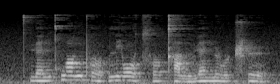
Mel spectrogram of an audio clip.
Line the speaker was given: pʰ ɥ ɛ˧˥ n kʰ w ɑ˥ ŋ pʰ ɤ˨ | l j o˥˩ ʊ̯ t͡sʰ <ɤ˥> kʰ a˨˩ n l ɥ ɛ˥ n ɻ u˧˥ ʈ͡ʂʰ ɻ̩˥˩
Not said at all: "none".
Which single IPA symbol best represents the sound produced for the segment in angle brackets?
ɤ˧˥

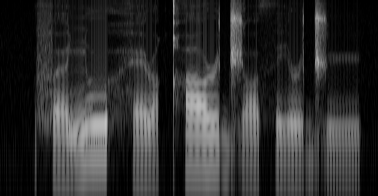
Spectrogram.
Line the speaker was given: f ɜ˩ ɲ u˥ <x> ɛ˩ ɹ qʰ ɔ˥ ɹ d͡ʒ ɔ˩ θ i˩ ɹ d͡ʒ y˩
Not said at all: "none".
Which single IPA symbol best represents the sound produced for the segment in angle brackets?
h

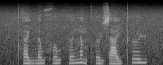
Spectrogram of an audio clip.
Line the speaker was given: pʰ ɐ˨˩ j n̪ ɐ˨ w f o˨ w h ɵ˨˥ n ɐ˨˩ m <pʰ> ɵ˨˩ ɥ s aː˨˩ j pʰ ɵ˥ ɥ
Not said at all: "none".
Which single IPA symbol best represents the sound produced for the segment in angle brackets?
pʰ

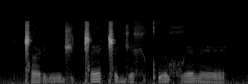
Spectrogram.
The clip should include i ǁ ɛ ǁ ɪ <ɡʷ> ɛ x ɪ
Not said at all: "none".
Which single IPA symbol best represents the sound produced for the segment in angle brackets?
ɡʲ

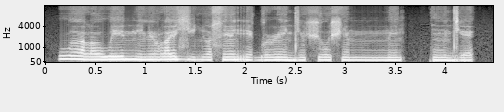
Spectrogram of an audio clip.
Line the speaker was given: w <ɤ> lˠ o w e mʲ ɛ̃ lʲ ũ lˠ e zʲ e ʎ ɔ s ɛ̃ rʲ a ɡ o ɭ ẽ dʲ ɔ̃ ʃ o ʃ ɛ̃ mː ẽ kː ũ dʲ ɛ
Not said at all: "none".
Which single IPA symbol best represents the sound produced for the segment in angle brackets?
ɤ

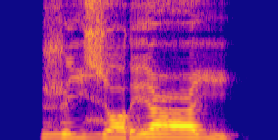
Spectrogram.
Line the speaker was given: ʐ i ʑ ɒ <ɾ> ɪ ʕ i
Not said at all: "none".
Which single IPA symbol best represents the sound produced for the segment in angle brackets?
ɾ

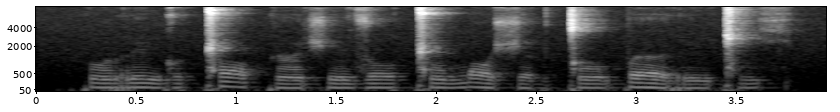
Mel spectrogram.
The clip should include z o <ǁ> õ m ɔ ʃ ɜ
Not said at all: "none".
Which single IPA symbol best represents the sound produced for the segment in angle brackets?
ǁ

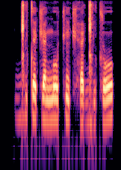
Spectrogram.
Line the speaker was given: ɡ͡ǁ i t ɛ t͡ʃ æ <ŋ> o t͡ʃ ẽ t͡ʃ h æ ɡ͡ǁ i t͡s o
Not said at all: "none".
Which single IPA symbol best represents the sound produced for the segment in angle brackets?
ŋ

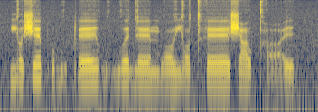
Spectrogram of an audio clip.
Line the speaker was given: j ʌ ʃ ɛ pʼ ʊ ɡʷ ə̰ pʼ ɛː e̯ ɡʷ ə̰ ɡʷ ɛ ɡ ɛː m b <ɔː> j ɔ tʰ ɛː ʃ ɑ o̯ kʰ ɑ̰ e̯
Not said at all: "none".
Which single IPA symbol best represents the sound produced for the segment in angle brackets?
ɔː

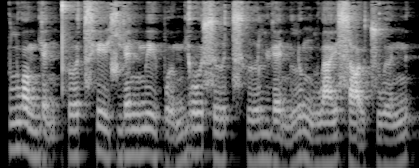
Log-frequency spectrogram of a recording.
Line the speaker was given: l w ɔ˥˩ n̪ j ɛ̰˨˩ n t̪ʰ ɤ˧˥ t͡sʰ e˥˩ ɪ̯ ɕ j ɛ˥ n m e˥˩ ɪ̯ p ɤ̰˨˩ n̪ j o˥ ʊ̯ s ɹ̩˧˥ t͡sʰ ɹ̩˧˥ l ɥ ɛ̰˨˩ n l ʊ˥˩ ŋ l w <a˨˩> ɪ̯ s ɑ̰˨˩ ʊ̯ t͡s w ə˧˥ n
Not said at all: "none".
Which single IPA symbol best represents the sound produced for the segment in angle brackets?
a˧˥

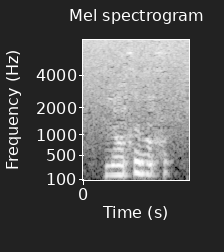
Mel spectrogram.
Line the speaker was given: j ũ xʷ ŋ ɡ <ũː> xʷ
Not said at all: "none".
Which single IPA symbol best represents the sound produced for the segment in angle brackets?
ũ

